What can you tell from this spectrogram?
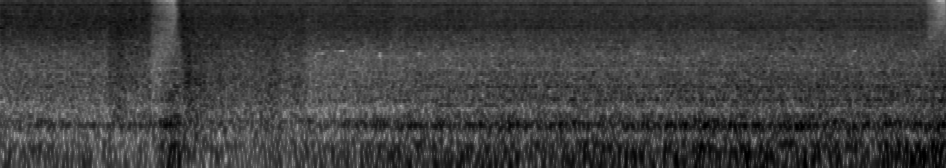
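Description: Compressed-air paint spray gun hissing steadily as a coat is sprayed, with a brief break about a second in when the trigger is let off.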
